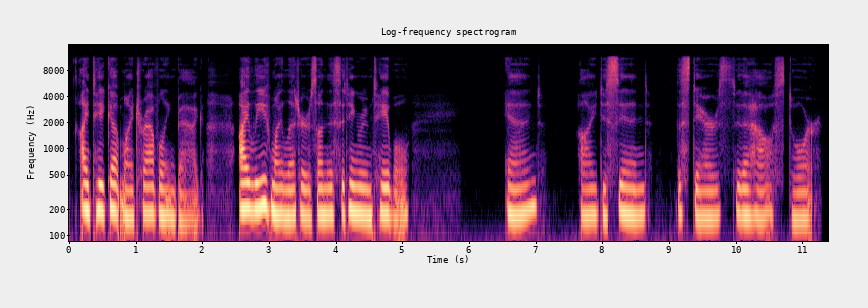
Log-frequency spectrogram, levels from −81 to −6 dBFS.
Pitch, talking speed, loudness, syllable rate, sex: 175 Hz, 125 wpm, -19 LUFS, 4.0 syllables/s, female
